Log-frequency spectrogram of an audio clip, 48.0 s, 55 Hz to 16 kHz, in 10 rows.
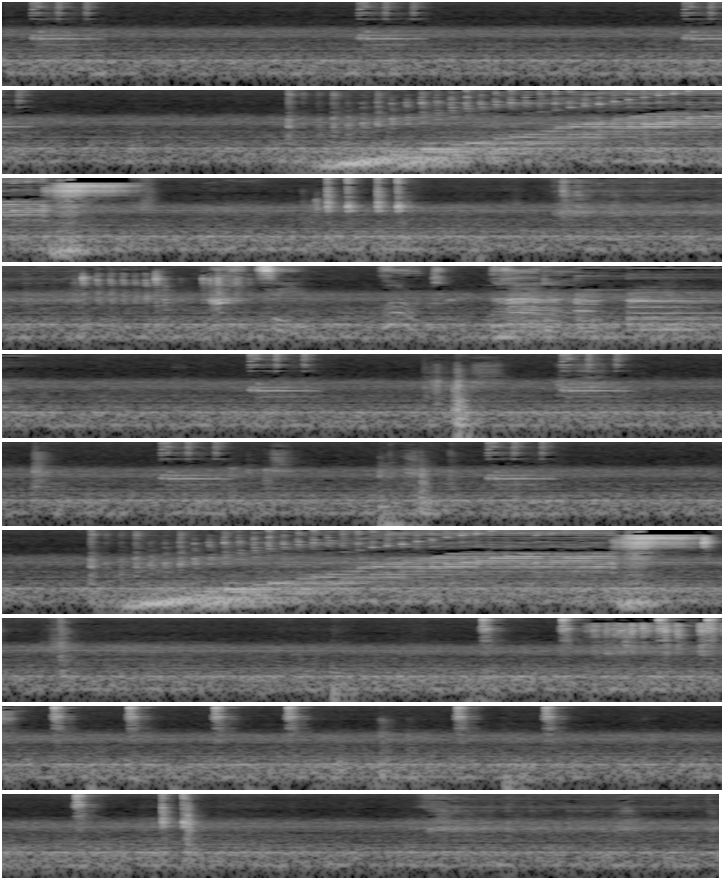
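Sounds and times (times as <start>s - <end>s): rapid clicks: 14.8s - 15.8s
machine humming: 29.4s - 31.3s
electronic win jingle: 30.2s - 32.9s.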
